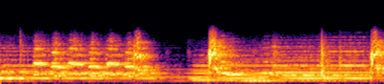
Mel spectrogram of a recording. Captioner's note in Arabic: نباح الكلب; نباح الكلب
